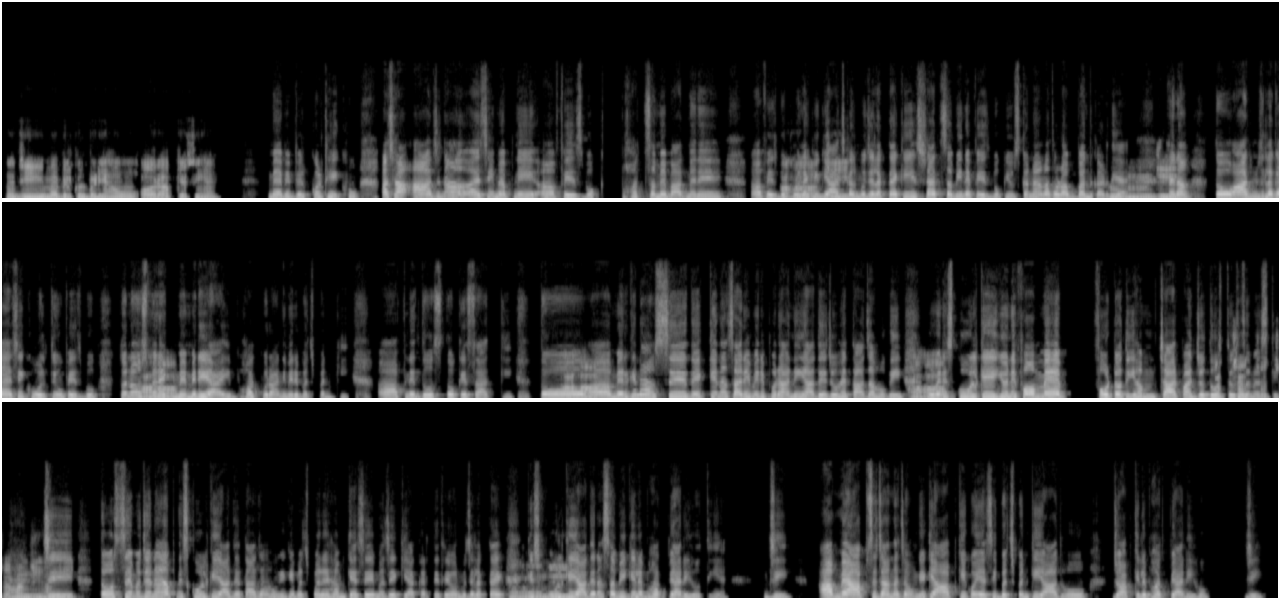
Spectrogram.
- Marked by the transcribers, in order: in English: "यूज़"; in English: "मेमोरी"; in English: "यूनिफ़ॉर्म"
- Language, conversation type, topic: Hindi, unstructured, आपकी सबसे प्यारी बचपन की याद कौन-सी है?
